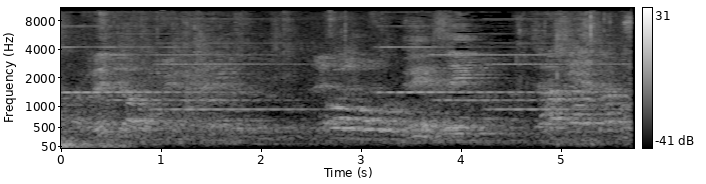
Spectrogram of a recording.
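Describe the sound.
A parliamentary voting bell rings continuously for several seconds, a steady bright metallic tone with a rattling edge, over a faint murmur of voices in the chamber, called for before deputies vote on whether to hold a re-vote.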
